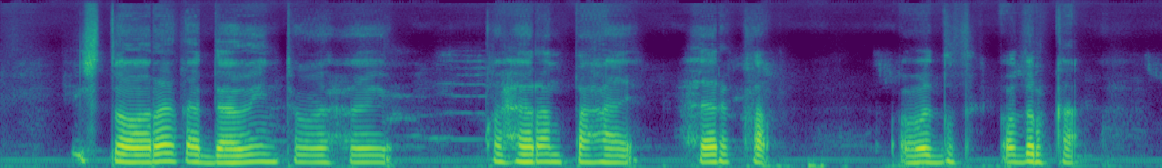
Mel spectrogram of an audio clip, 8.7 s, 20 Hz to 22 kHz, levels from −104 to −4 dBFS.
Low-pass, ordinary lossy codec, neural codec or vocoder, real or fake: none; none; codec, 44.1 kHz, 2.6 kbps, SNAC; fake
